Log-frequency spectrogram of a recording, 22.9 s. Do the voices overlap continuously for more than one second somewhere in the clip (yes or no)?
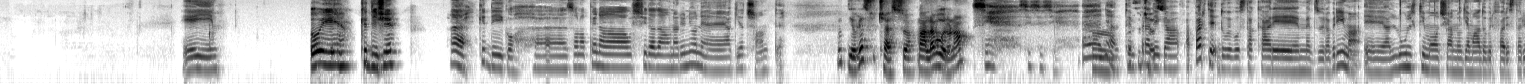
yes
